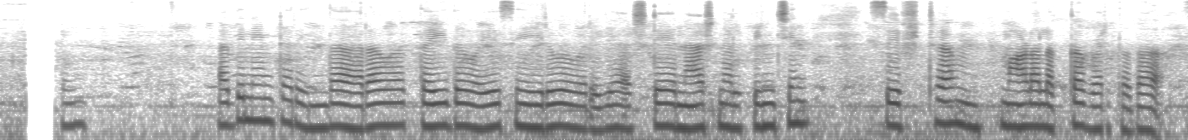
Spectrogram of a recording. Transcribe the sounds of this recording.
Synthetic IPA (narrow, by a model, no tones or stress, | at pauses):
ɐd̪ineɳʈɐɾind̪ɐːɾɐʋɐt̪ːɐjd̪ɐʋɐjɐsiːɾuʋɐʋɐɾiɡe̞ɐʂʈenaːʂnɐlpʰiɲt͡ʃin | sipsʈʰɐmːaːɽɐlɐkːɐbɐɾt̪ɐd̪ɐ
